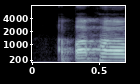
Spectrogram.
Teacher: पफा बोला जाता है ओष्ठ से।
